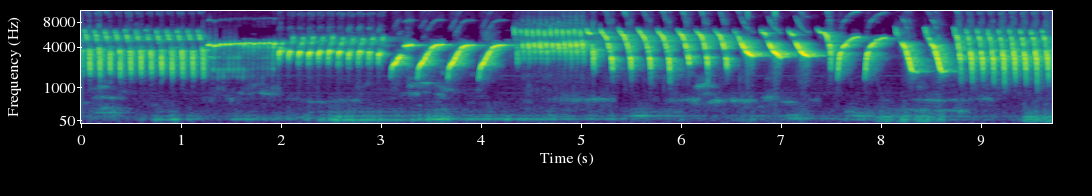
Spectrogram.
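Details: Male canary kept in Indonesia singing a long 'cuit cuit ngerol' song to prompt young canaries: rapid buzzy trills, a held whistle, rising swept notes, then strings of quick descending chirps and a closing fast trill.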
